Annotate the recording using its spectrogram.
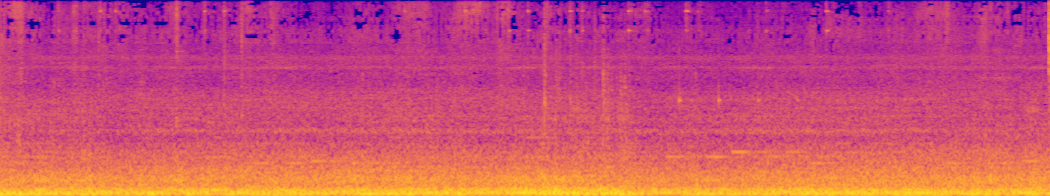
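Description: Steady low rumble of a car driving on an unpaved gravel and dirt road, heard from inside the cabin: tyre and road noise with the engine under it.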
